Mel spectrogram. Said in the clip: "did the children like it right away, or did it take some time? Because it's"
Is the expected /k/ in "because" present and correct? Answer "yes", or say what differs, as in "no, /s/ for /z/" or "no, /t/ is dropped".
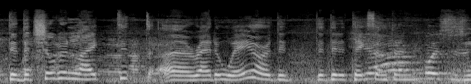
no, /k/ is dropped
